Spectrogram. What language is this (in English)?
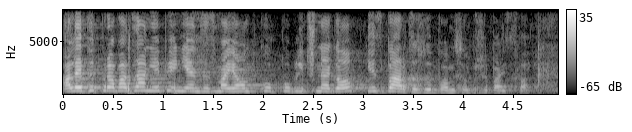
Polish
